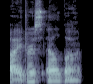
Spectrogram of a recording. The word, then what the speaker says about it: Idris Elba: So, as we previously talked about, Idris Elba. I looked up how to say his name.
